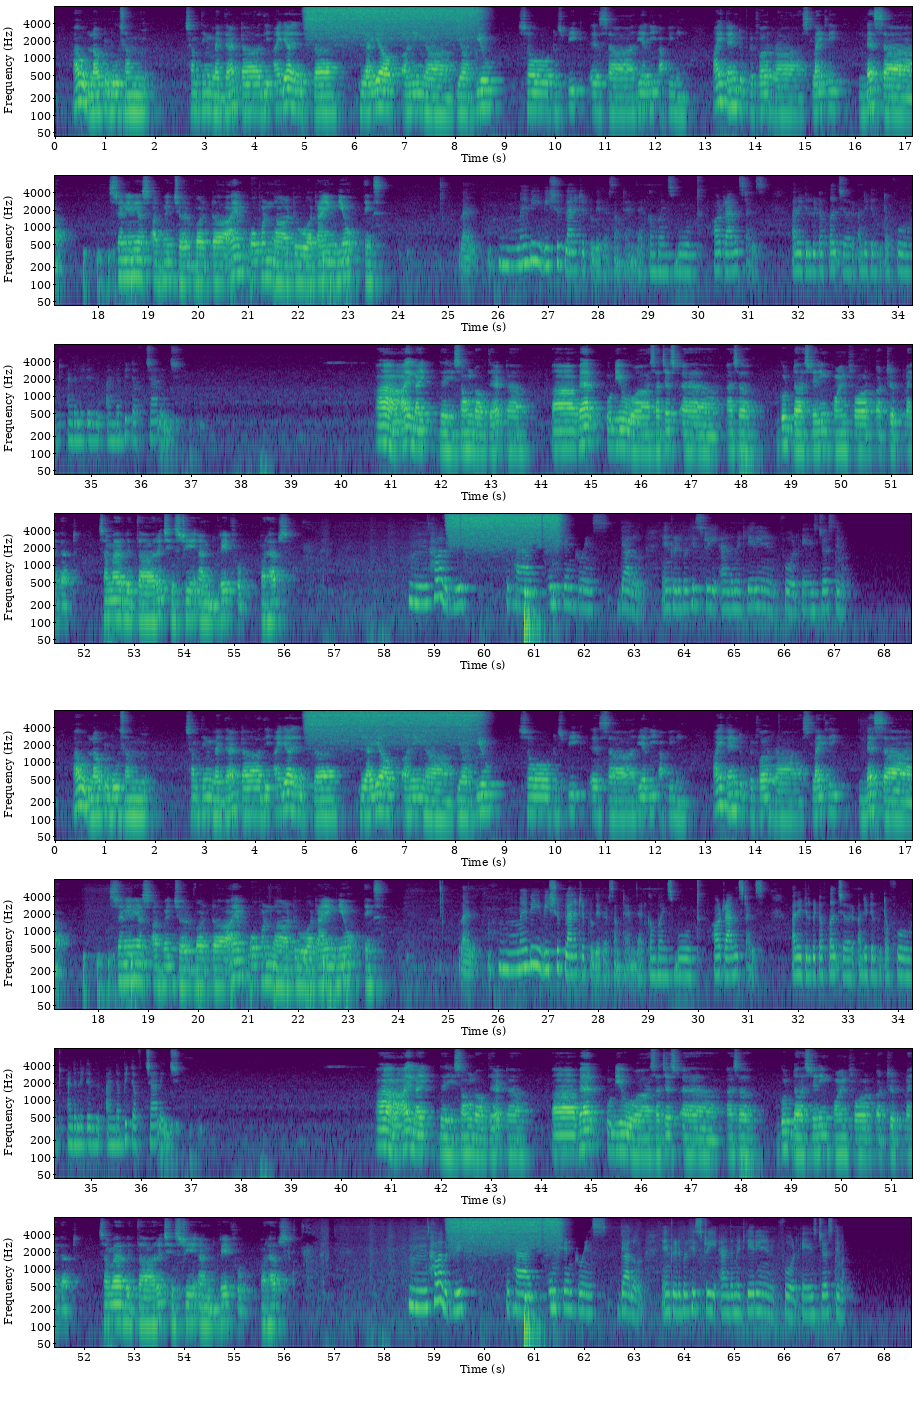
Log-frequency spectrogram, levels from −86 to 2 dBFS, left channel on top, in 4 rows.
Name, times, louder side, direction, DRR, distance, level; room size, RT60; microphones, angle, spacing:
voice 1, 0.4-1.8 2.6-8.7 9.3-9.9 10.3-10.4 10.7-12.5 13.2-15.6 16.1-17.3 18.2-23.1 23.3-23.6 40.7-41.7 42.0-43.6 44.2-45.0 45.3-48.2 48.8-51.7 52.4-55.2 55.5-56.1 59.2-61.5, left 2 dB, 20° left, 1.0 m, -24 dB
voice 2, 17.7-18.8 19.4-19.5 20.6-20.7 21.0-21.1 21.5-23.0 24.1-24.5 24.8-24.9 25.2-29.9 30.3-36.8 37.1-37.2 56.3-59.9 60.4-61.0 61.3-67.2, right 3 dB, 45° right, 0.4 m, -33 dB
8.6 x 3.4 x 4.7 m
head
